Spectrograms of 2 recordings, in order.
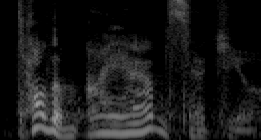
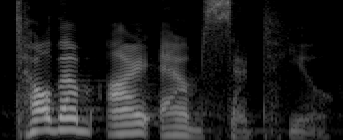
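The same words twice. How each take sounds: First: "Tell them I am sent you" whispered, softer, in awe. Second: Said in the usual way. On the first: Shown as a demonstration.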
